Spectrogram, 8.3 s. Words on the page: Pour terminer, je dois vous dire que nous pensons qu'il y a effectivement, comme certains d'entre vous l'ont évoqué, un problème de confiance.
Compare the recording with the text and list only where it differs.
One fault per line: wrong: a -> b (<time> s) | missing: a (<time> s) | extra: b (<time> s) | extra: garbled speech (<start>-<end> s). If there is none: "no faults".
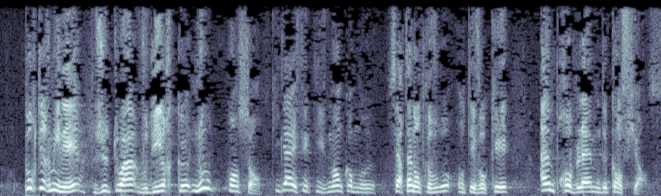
no faults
